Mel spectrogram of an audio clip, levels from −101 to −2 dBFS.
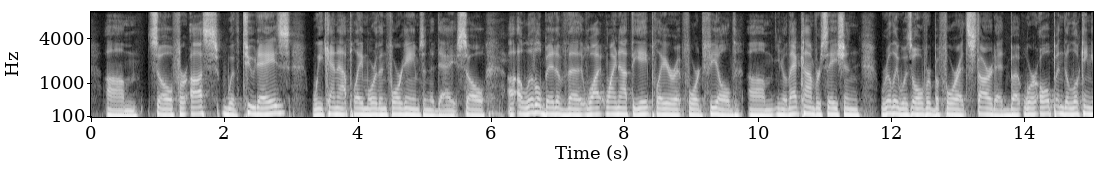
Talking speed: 195 wpm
